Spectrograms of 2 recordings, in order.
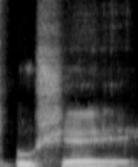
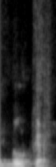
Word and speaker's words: Boucha: Kelly Bell says Boucher. That's Michael Boucher. You know, Bobby Boucher. Oh, is that how you pronounce it? Okay. Or is that his nickname because of the movie? I'm curious. Tell us in the chat. Is that his nickname? Because it sounds, the way it's spelled, I would say BOUCHA.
